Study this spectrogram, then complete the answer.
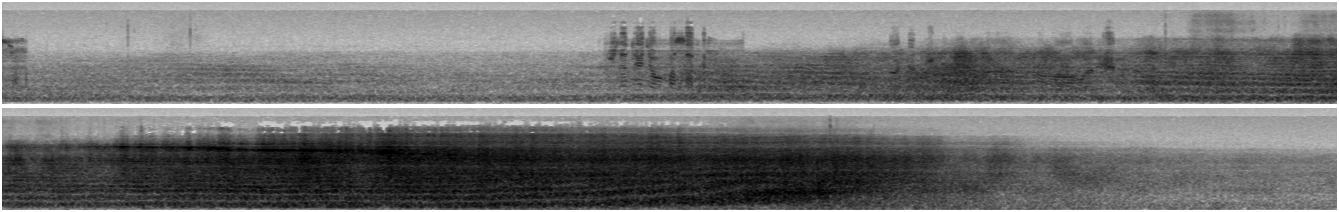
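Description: A jet engine roars loudly, growing louder as the jet comes closer and then fading away.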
